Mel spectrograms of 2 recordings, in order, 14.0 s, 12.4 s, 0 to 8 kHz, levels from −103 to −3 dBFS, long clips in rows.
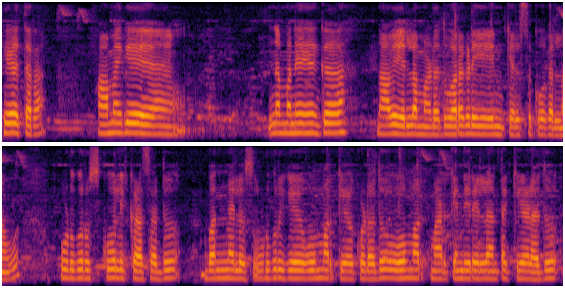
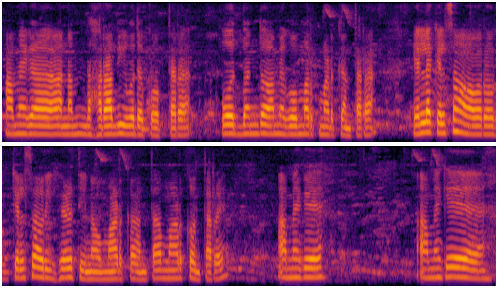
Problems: background conversations at intervals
